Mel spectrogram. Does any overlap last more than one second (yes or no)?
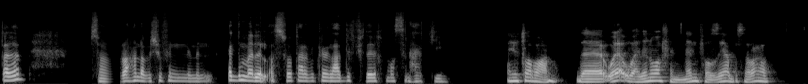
no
